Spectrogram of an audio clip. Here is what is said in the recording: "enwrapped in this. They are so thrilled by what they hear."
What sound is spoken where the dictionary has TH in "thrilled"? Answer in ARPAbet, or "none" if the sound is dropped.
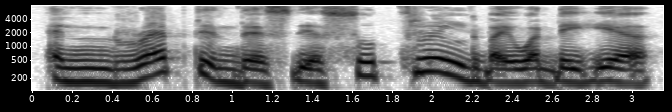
T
